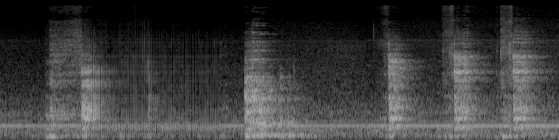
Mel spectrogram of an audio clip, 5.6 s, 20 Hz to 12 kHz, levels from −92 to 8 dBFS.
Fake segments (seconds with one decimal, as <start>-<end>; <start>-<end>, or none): 0.9-2.2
